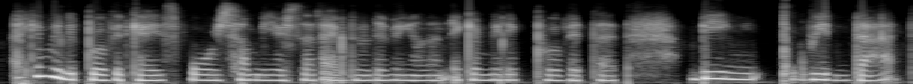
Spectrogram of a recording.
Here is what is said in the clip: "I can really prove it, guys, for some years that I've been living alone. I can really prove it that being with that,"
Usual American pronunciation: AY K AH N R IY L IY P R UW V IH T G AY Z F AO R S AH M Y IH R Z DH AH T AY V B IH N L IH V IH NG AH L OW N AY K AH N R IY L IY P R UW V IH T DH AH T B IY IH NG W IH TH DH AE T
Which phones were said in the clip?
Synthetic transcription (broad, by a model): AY K AH N R IY L IY P R UW V IH T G AY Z F AO R S AH M Y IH R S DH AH T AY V B IH N L IH V IH NG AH L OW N AY K AH N R IY L IY P R UW V IH T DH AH T B IY IH NG W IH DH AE T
